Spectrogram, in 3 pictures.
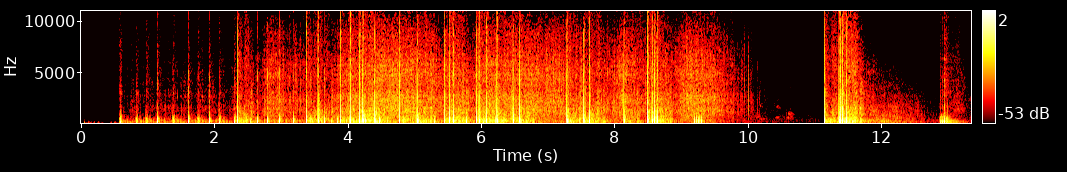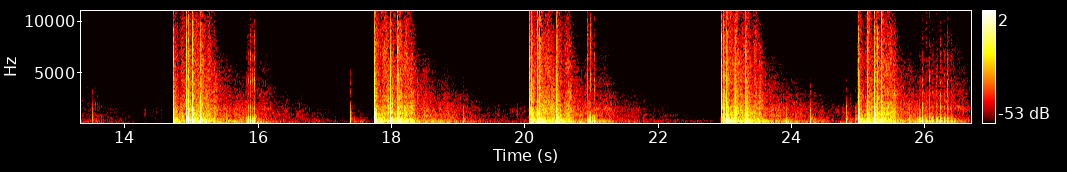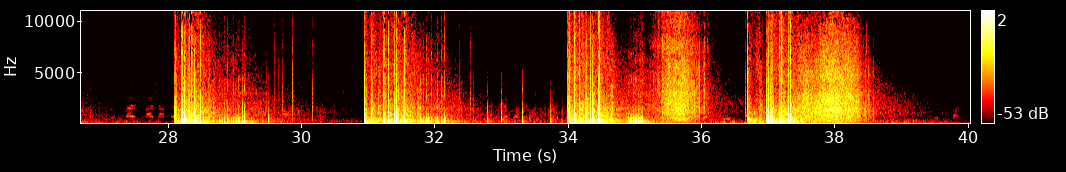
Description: Red spider effect fireworks show sound effects free download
